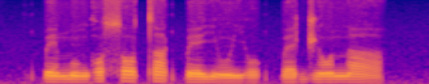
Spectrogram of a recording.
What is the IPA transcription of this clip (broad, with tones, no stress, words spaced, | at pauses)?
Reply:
k͡pe˧mũ˧ɡɔ˦sɔ˦ ta˦k͡pe˧ jũ˨jo˨ k͡pɛ˨˦d͡ʒɔ̃˦ na˦˨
